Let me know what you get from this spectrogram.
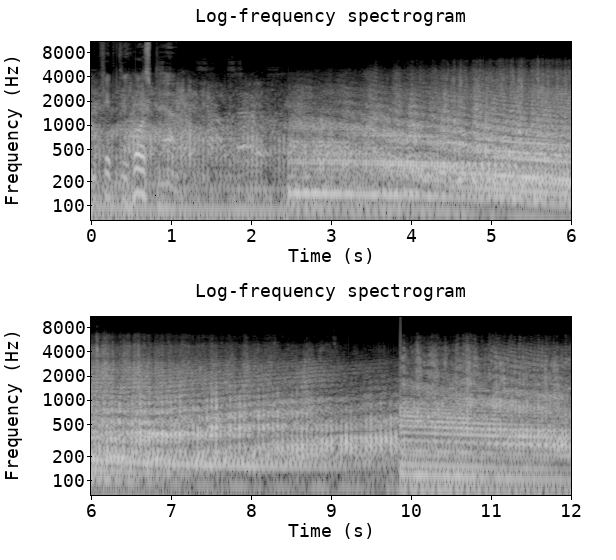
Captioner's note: aircraft sounds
